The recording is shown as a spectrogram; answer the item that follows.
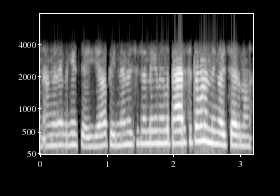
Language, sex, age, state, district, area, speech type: Malayalam, male, 30-45, Kerala, Wayanad, rural, conversation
